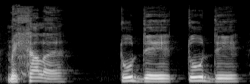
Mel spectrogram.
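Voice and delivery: urgent guiding cry in a storyteller's voice; calling out loudly. A narrator's reading. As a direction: call to someone far away, short bursts. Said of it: "vykřikl, jak nejhlasitěji dokázal".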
